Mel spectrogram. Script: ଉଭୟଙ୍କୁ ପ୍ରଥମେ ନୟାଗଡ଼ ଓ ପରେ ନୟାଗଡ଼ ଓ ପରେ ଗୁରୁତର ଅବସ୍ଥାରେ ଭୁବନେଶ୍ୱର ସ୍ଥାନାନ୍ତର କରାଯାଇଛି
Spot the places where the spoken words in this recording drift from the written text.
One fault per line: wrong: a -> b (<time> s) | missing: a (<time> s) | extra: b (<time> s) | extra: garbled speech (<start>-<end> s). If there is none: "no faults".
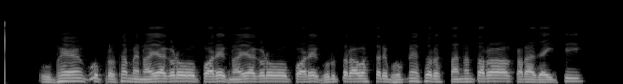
no faults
